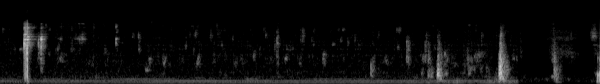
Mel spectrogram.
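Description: Cut brick slabs being handled and stacked: a few sharp clay-on-clay knocks, one near the start and one about five seconds in, with small scattered ticks between, over a low steady hum that cuts off suddenly just after five seconds.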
